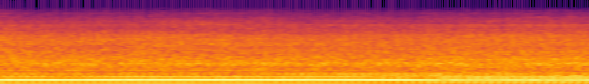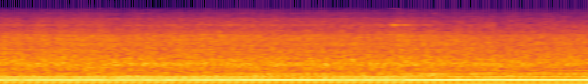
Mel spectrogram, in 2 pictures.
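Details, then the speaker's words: Lawn Boy mower with a Kohler engine that had cut out and died, running after its carburetor jet was cleaned of rust particles: strong, steady hum around two hundred cycles, even and unbroken for six seconds; running normally. "Okay, I think we fixed our issue."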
